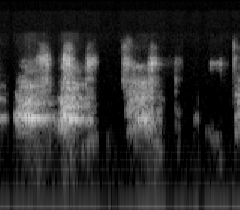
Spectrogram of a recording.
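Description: A dog barking, about three short barks in the first second and a half, heard through a video-call microphone.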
